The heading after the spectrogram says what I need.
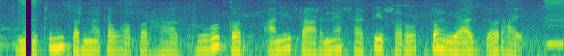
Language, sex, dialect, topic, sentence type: Marathi, male, Varhadi, banking, statement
